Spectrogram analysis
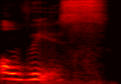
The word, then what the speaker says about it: obvious: V is not our special letter, so this is obvious, obvious.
